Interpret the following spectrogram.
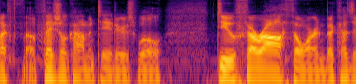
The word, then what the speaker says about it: Ferrothorn: on speaking of which Ferrothorn yeah yes affair okay don't worry why do those why do they why do some people call it for rothorn that's so weird it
